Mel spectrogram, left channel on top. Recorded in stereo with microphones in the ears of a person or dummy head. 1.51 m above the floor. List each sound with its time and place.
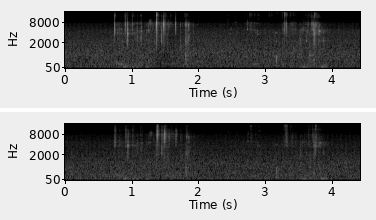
0.7 s crushing: 75° left (ahead or behind), 1.1 m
